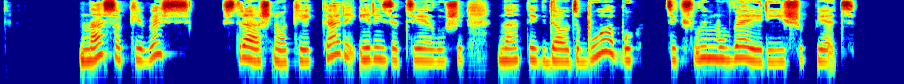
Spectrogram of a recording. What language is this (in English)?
Latgalian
